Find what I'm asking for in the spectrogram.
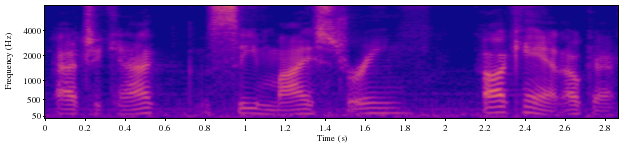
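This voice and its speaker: While live-streaming a video game, a man chats casually with his viewers in a medium-pitched, sharp voice that's fairly even and a little fast. He rambles, jokes and apologizes, and background noise is clearly audible.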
